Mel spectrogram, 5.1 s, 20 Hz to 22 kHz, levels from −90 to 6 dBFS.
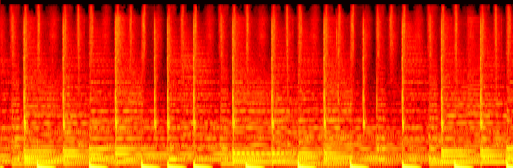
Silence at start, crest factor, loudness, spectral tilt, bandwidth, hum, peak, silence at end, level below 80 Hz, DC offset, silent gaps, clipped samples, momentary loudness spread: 0 s; 16 dB; -19 LUFS; -4.5 dB/octave; 19.5 kHz; none; 0 dBFS; 0 s; -18 dBFS; under 0.1%; none; under 0.1%; 2 LU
